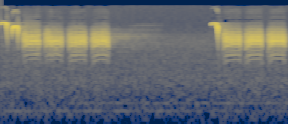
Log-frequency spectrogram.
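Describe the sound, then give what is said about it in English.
A black-capped chickadee gives its chick-a-dee-dee-dee call twice, each time a quick high opening note followed by three or four buzzy, evenly spaced dee notes, clear. “That's the black-capped chickadee.”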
